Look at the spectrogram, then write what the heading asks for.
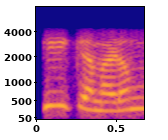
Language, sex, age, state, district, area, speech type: Marathi, female, 45-60, Maharashtra, Thane, rural, conversation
